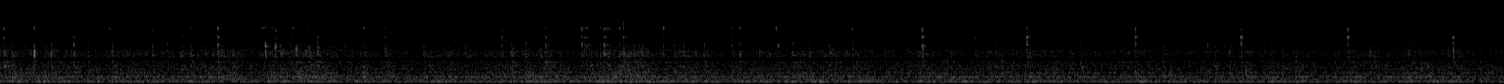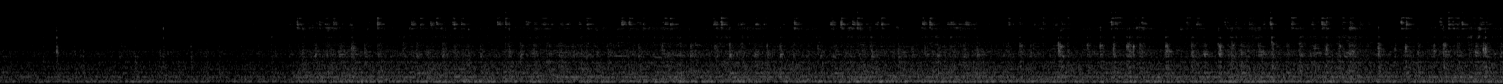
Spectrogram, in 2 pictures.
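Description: A large group of djembe hand drums played together in a steady, even rhythm of many quick strokes. A little over halfway through it grows louder and brighter, with more sharp slaps.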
